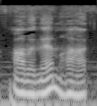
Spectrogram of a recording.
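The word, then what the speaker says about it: Amenemhat: that pronunciation just now i remembered that name because it sounds like what you'd say if you ate a jalapeno flavored m m m m hot back in the day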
